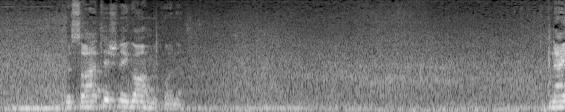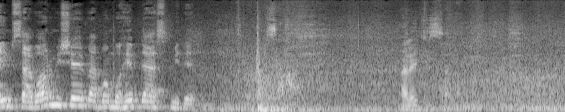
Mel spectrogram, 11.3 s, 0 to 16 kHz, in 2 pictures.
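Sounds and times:
speech: 0:00.6 - 0:02.0, 0:05.5 - 0:07.8, 0:09.6 - 0:10.5
low rumble of a car interior: 0:07.6 - 0:11.3.

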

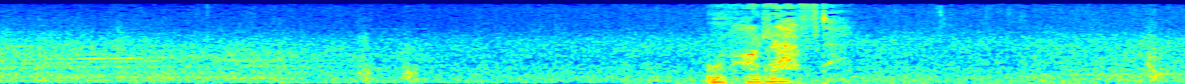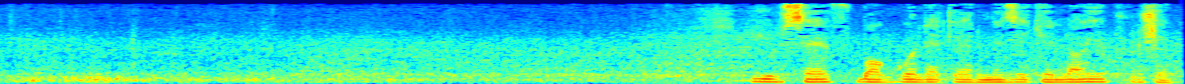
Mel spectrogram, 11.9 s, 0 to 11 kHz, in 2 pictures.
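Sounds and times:
steady dense heavy rain: 0:00.0 - 0:11.8
speech: 0:03.6 - 0:04.2, 0:09.7 - 0:11.8
low rolling thunder: 0:05.1 - 0:09.4.

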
